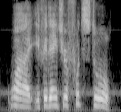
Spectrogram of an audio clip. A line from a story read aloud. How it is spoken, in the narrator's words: cried Flopson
